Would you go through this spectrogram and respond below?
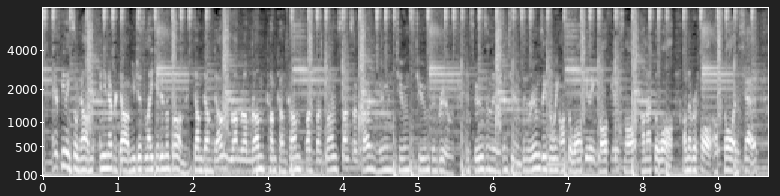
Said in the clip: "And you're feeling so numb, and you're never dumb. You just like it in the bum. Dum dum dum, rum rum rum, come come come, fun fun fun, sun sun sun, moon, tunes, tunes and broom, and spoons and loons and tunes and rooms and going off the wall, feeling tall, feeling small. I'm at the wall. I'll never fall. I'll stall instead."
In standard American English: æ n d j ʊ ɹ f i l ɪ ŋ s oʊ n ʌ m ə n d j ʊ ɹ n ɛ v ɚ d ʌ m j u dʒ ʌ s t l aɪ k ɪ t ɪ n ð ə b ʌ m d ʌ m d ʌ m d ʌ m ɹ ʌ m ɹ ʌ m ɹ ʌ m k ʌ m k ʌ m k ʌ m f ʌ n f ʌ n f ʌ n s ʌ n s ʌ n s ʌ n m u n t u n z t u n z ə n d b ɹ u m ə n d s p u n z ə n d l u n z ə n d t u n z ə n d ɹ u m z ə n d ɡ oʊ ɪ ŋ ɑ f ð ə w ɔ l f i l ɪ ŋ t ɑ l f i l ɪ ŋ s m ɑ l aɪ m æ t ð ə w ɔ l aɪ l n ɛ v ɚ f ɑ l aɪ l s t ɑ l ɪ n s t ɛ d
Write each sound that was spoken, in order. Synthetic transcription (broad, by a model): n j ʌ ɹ f i l ɪ ŋ s oʊ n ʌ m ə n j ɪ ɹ n ɛ v ɚ d ʌ m j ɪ dʒ ʌ s t l aɪ k ɪ t ɪ n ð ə b ʌ m d ʌ m d ʌ m d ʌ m ɹ ʌ m ɹ ʌ m ɹ ʌ m k ʌ m k ʌ m k ʌ m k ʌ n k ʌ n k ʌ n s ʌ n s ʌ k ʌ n m u n t u n z t u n z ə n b ɹ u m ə n s p u n z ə n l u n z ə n t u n z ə n ɹ u m z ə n ɡ oʊ ɪ ŋ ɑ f ð ə w ɔ l f i l ɪ ŋ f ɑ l f i l ɪ ŋ s m ɑ l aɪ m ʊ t ð ə w ɔ l aɪ l n ɛ v ɚ f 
